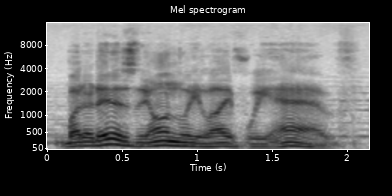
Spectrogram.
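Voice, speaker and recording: A man playing a calm, reasoning doctor in a dramatized story, measured, hesitant and placating. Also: fairly low pitch, faint music behind, natural voice. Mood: patient, resigned. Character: calm, reasoning male doctor humoring a troubled patient. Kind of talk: dramatized short story reading.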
